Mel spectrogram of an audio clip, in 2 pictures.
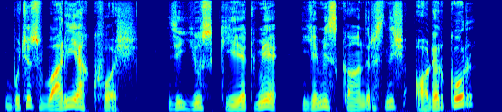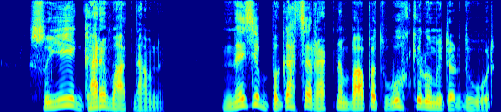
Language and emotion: Kashmiri, happy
